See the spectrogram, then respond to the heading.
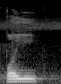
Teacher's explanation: اس کے بعد نیچے دیکھیے، طیرا ابابیل، طا زبر طی، یا ساکن سے پہلے طا پر زبر ہے، اس لیے یا لین ہوگا۔ یا لین کو نرم آواز کے ساتھ جلد پڑھیں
